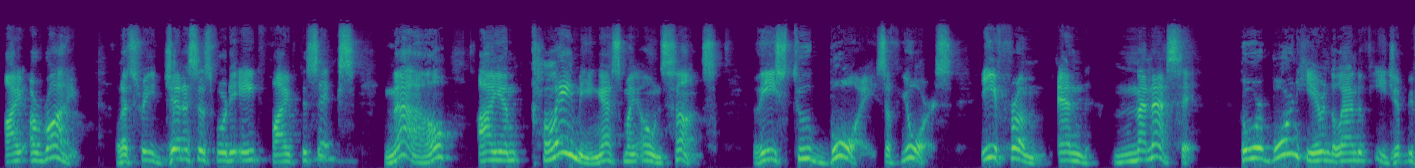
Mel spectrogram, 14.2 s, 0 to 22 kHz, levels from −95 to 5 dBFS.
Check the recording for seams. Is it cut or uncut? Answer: cut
